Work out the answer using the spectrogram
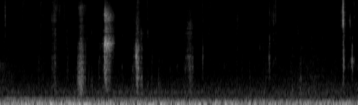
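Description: Biting into and chewing a piece of roasted chicken: irregular short clicks and smacks of the mouth as she eats.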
